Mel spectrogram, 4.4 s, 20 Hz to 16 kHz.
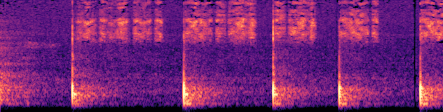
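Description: A pen or pencil writes a digit by hand on paper during a 5th-grade maths exercise, giving several scratchy stroke bursts that each start with a sharp tap and fade out, close and quiet, with no talking.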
